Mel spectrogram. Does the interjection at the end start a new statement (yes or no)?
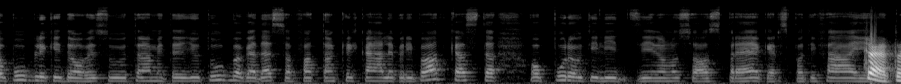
yes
